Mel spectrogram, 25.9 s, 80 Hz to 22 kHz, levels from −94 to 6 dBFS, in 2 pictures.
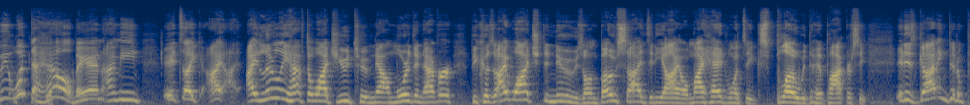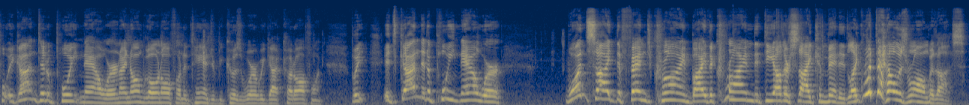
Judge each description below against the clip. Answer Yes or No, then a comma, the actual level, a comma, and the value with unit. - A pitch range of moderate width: No, wide, 6.5 semitones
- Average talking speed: No, fast, 225 wpm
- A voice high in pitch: Yes, high, 220 Hz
